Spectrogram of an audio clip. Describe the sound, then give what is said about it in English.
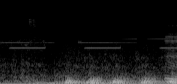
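A Cummins N14 diesel engine of about 550 horsepower in a W900 show truck turns over and settles into a deep, pulsing rumble, with a steady high-pitched beeping tone sounding intermittently over it. No one speaks. “I have the Lope N14 Cummins engine in here.”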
